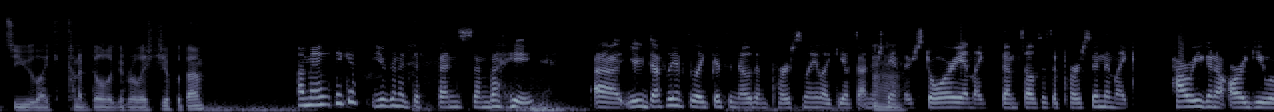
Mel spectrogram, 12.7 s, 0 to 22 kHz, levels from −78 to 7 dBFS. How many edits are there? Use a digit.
0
